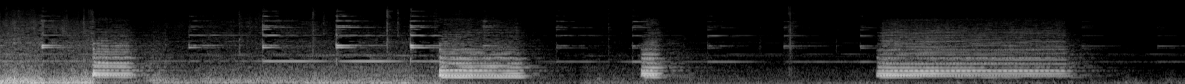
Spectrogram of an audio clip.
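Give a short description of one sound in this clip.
A locomotive horn blasts loudly several times.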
